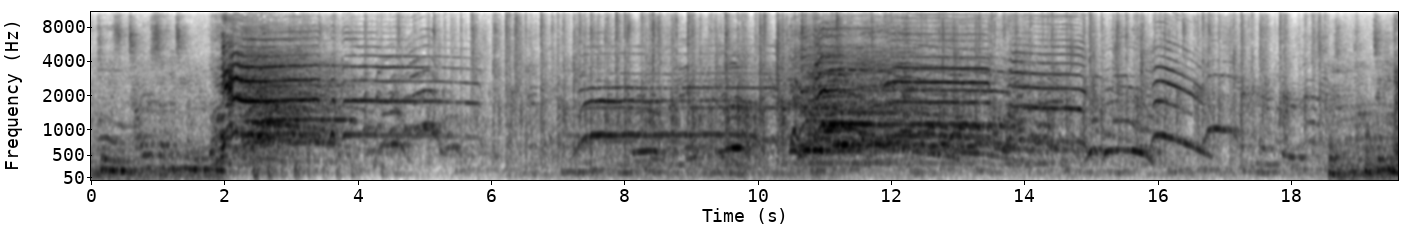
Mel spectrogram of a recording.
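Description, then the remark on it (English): A crowd erupts in loud cheering and shouting as an announcement is made, with high whoops and yells rising in two big surges over scattered clapping, then tapering off toward the end. “When the announcement was made, there were plenty of cheers and even a few tears.”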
